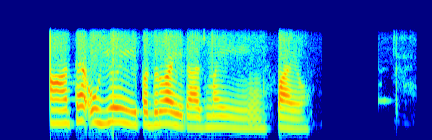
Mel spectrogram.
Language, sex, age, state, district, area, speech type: Dogri, female, 30-45, Jammu and Kashmir, Kathua, rural, conversation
